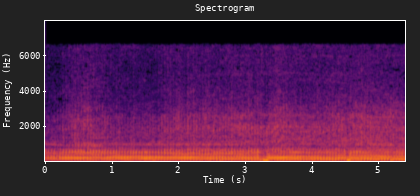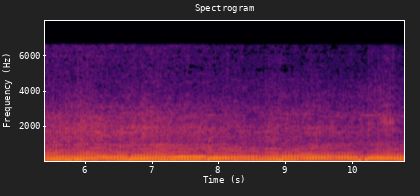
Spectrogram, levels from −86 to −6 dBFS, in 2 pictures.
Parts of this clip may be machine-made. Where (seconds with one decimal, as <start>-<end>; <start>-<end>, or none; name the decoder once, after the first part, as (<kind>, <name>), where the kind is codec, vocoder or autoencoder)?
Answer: none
